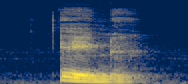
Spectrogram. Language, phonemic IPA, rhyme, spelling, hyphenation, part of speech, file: Dutch, /ˈeː.nə/, -eːnə, ene, ene, pronoun / determiner / article / numeral, Nl-ene.ogg
- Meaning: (pronoun) one (contrasting with another); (determiner) 1. one, a certain (followed by a name, possibly with a title or honorific) 2. one, specific 3. one, single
